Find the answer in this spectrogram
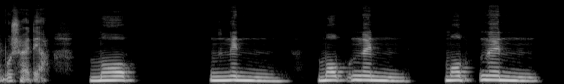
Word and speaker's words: một nghìn: 그래서 1천은 발음이 어려우니까 잘 듣고 제 입모양을 잘 보셔야 돼요. một nghìn, một nghìn, một nghìn, một ngàn, một ngàn, một ngàn, một nghìn, một ngàn 이라고 합니다.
